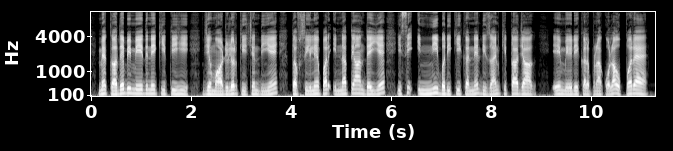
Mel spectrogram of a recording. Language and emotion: Dogri, surprised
